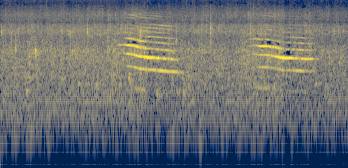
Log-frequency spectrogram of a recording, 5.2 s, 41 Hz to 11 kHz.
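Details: Bengal kitten, 11 months old, male, meowing loudly after being soaked in a shower: two long drawn-out meows with clear harmonics, each falling slightly in pitch, about two seconds apart, over a steady background hiss.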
